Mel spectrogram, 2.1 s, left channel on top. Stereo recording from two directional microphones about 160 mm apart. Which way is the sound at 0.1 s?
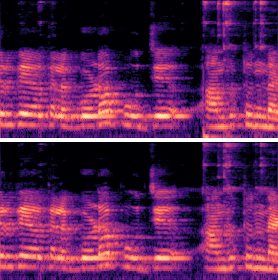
45° left (ahead or behind).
